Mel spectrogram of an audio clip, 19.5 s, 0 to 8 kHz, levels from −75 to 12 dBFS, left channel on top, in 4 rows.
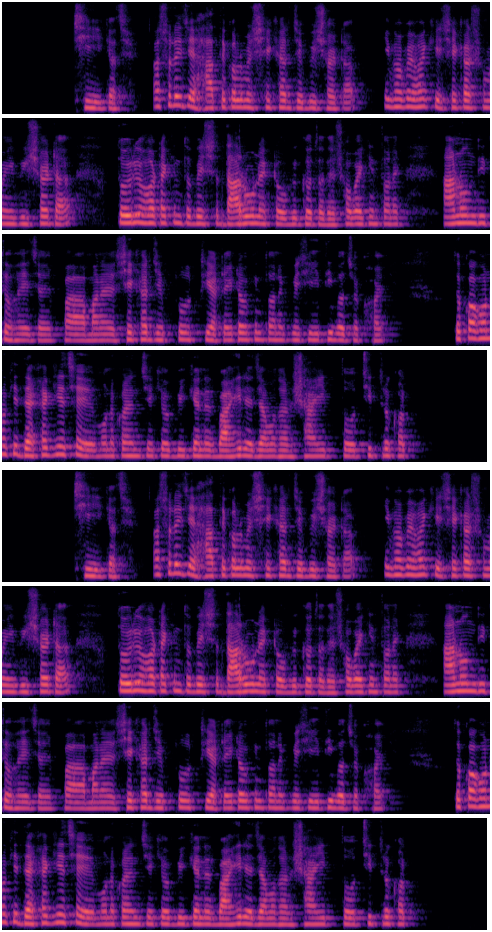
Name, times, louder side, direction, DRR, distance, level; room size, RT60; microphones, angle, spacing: voice 1, 0.7-3.5 3.8-5.8 6.0-13.6 14.3-18.7, equal, ahead, 11 dB, 0.6 m, -24 dB
8.5 x 5.6 x 6.0 m, 0.39 s
head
